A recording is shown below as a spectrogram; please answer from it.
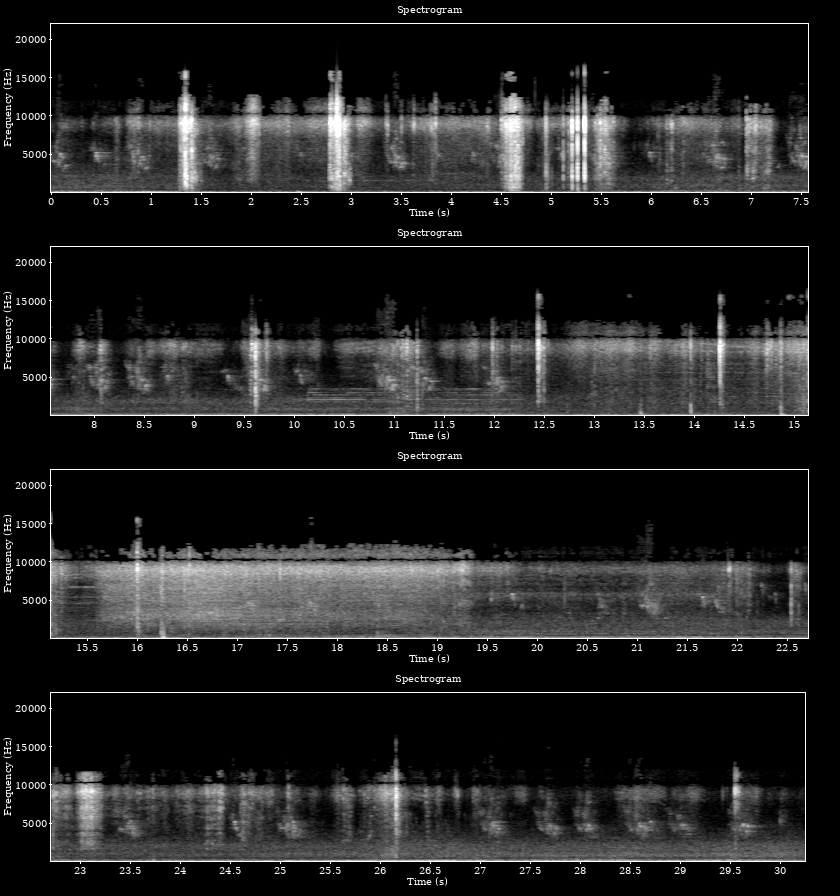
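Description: Shovel digging into garden soil, with several sharp strikes of the blade in the first few seconds and scattered scrapes and knocks after. About halfway through there is a few-second stretch of crunching and rustling as soil is pressed down underfoot around a sapling.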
